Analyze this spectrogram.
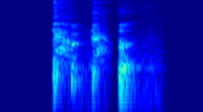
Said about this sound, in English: sorry, coughing. Go ahead, keep going.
